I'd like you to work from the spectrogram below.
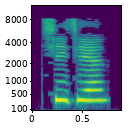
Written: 期间

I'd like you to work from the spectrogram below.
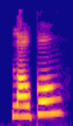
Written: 老公

